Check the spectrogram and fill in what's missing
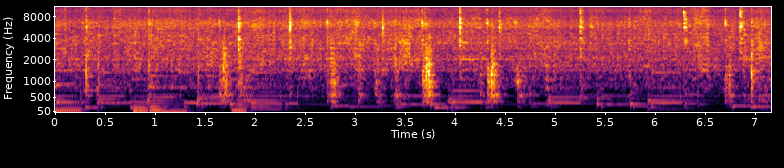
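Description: Spice masala frying and being stirred in a pan, its moisture cooking off for Bengali doi katla: steady close sizzle with repeated scraping strokes of a spoon, no voices.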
